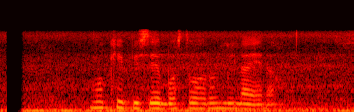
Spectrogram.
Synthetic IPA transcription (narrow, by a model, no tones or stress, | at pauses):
mukʰepisebʌst̪uɦʌɾumilaeɾʌ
